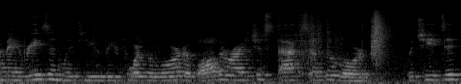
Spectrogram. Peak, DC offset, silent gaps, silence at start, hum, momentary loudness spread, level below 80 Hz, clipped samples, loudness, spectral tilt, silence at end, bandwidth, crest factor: -26 dBFS; under 0.1%; none; 0 s; none; 5 LU; -56 dBFS; under 0.1%; -40 LUFS; -4.5 dB/octave; 0 s; 17.5 kHz; 14 dB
